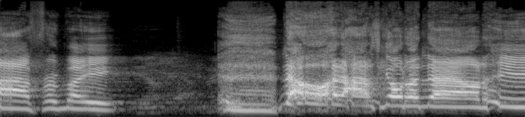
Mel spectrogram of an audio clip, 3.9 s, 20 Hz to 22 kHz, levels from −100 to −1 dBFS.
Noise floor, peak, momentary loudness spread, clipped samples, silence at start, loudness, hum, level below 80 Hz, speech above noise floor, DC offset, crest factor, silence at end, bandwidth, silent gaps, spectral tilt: -58 dBFS; -4 dBFS; 13 LU; under 0.1%; 0 s; -21 LUFS; none; under -90 dBFS; 36 dB; under 0.1%; 18 dB; 0 s; over 20 kHz; none; -2.5 dB/octave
